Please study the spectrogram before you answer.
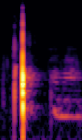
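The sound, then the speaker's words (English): A mouth-made imitation of an appendix rupturing: two quick wet pops, the second louder, followed by a short, low voiced tone. “Just that's the sound of it rupturing, by the way. Everyone knows when anything ruptures, whether it's reality or an appendix, it goes”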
